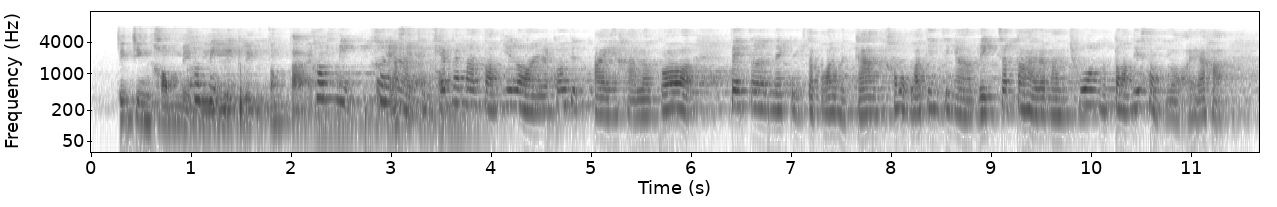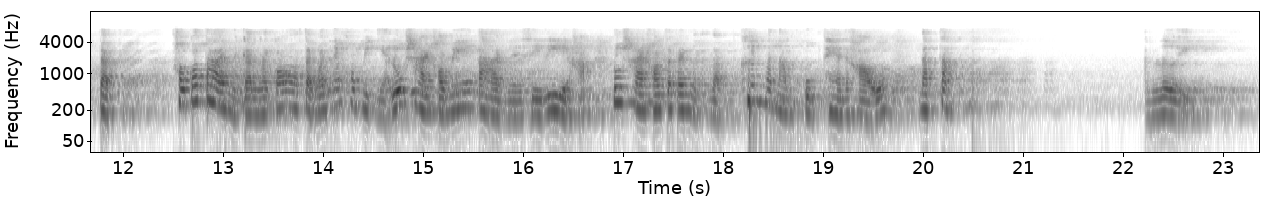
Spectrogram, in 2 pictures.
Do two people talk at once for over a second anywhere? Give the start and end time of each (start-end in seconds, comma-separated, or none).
2.2-3.7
